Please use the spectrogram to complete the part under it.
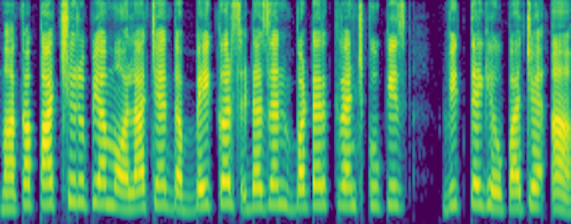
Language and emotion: Goan Konkani, neutral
